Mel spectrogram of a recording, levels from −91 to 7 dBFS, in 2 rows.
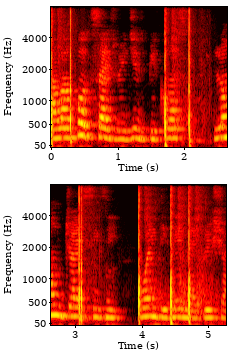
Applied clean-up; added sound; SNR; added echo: none; Fireworks; 0 dB; reverberation time 0.3 s.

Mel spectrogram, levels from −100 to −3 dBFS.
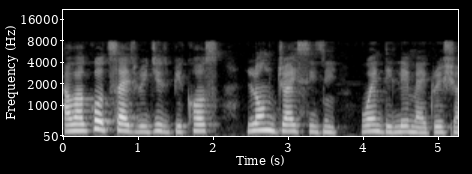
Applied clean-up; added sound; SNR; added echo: none; none; none; none.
